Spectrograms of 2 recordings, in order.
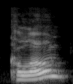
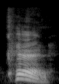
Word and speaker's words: Köln: Cologne. It looks like Cologne to you, but in German it said Köln. That's how it's pronounced in German.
